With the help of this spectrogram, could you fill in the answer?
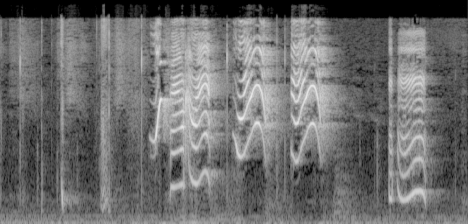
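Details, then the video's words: Talking parrot, a pet, gives a few soft clicks, then four loud, squeaky, wave-shaped syllables, each dipping and rising, with a final shorter one after a brief pause. "Talking parrot || mitthu mitthu || tota || Bolne wala tota"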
